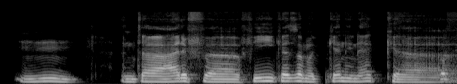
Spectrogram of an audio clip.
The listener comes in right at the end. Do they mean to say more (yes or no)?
yes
